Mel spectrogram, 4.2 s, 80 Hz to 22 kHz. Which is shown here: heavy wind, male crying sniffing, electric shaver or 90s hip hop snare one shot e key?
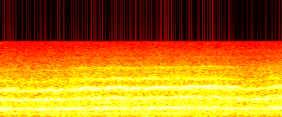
heavy wind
